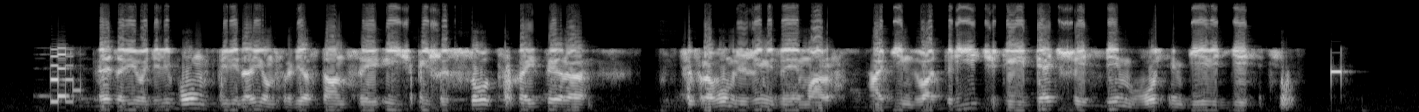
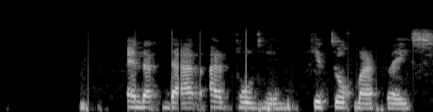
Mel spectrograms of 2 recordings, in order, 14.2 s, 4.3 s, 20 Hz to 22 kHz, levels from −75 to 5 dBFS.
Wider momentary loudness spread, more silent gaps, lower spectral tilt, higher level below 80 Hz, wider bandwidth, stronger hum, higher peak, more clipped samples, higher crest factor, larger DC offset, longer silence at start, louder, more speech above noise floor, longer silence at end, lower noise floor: about the same, 10 LU vs 11 LU; neither; second, 1.5 dB/octave vs -5.5 dB/octave; second, -70 dBFS vs -56 dBFS; first, over 20 kHz vs 7.8 kHz; neither; about the same, 0 dBFS vs -2 dBFS; neither; about the same, 12 dB vs 16 dB; neither; second, 0.5 s vs 0.8 s; first, -8 LUFS vs -19 LUFS; about the same, 57 dB vs 57 dB; first, 0.7 s vs 0 s; second, -67 dBFS vs -74 dBFS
